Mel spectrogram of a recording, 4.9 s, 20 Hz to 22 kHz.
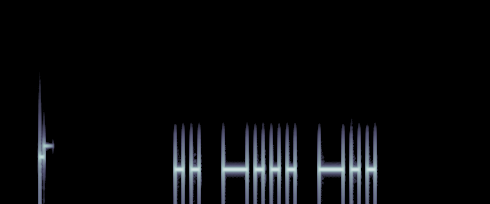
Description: Morse code, heard as a keyed tone, about 15 wpm, 700 Hz. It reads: IBD
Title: Three Challenging Letter-Number Combinations 15wpm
